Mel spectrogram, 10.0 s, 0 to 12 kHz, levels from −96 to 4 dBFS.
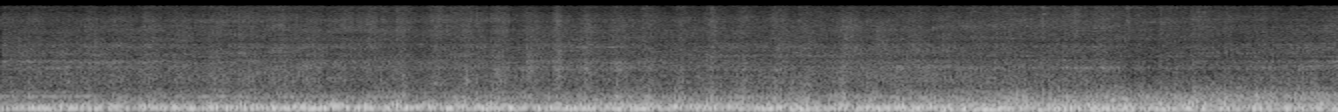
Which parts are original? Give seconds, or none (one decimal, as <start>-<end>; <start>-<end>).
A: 0.8-1.5; 4.2-6.1; 7.5-10.0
